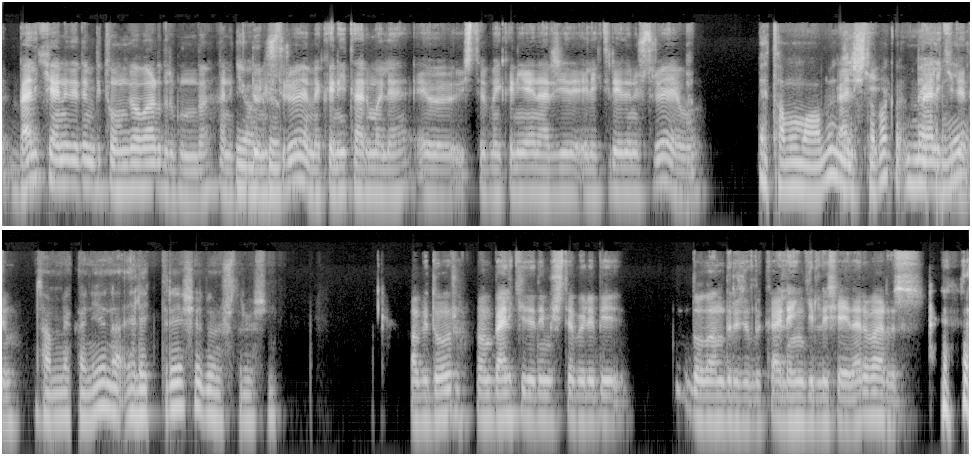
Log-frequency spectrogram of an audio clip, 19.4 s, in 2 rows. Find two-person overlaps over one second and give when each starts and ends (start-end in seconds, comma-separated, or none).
8.3-9.9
